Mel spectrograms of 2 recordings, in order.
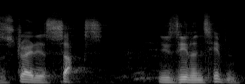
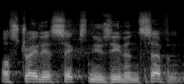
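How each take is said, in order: First: The vowels shift so the numbers sound like 'sucks', 'heaven'. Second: The numbers are said with plain, standard vowels.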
